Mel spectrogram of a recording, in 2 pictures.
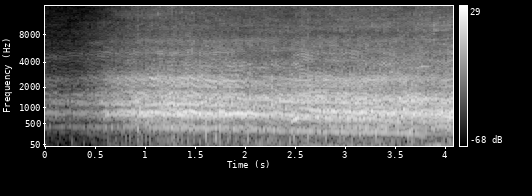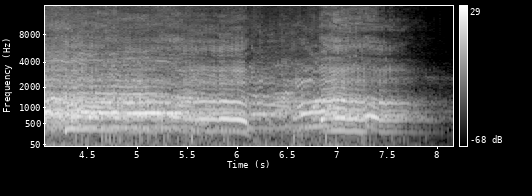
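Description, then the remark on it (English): A loud, dense crowd of voices yells and roars together like battle war cries, with scattered sharp clanks beneath that suggest clashing blades, swelling steadily before fading away. “The wizard's eyes fell on the battlefield, which was now a roiling sea of clashing blades and angry war cries.”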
